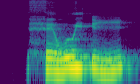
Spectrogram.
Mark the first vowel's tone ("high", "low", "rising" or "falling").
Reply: low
